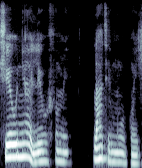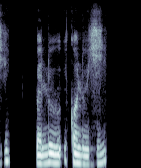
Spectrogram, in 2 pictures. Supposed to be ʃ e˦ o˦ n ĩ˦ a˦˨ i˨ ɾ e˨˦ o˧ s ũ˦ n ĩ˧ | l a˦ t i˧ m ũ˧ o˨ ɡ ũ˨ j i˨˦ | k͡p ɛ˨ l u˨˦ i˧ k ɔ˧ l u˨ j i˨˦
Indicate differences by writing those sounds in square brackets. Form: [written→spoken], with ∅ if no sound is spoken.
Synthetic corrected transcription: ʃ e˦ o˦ n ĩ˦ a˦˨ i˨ [ɾ→l] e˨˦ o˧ [s→f] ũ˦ [n→m] ĩ˧ | l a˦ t i˧ m ũ˧ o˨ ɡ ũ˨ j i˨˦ | k͡p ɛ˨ l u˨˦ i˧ k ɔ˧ l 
